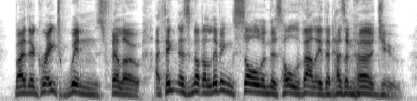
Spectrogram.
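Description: Using a put-on character voice, a man speaks at a fairly quick pace with fairly high pitch. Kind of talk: eloquent, formal.

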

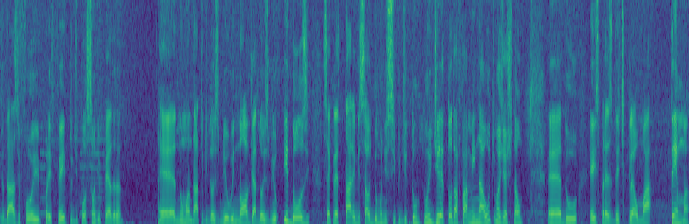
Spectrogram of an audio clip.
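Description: With ordinary pitch variation and a fairly slow pace, the speech is delivered in an ordinary speaking voice. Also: man, fairly high pitch for a man. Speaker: local TV reporter. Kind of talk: news reading, stand-up report. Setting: local TV broadcast. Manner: direct, friendly address to viewers.

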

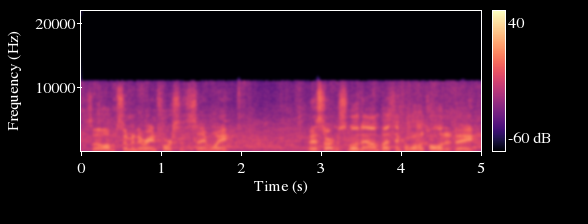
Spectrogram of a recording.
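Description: A man speaks with ordinary pitch variation. There is noticeable background noise behind him. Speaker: vlogger. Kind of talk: casual vlog chat. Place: street. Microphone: phone near.

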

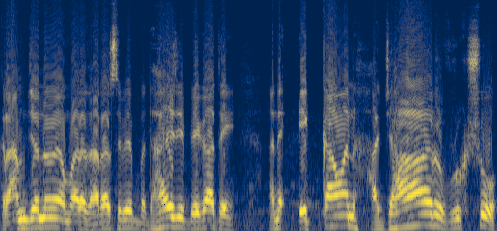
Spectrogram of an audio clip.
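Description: A man talks at a medium pitch with ordinary pitch variation. Noticeable background noise runs underneath. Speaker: state minister. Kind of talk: speech to reporters.

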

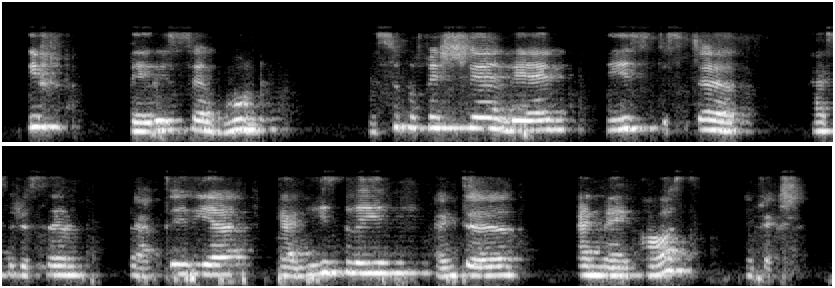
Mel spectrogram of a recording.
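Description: A somewhat breathy woman's voice at a very slow pace, with long, frequent pauses, ordinary pitch variation, audible room echo and light background noise. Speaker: microbiology teacher. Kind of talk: lecture. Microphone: webcam.

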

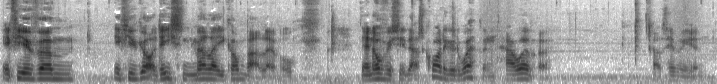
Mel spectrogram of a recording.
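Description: With noticeable background noise behind him, a man speaks at a very fast pace in a fairly high pitch. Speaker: gaming let's play host. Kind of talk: casual let's play commentary. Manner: casual, rambling, chatty.

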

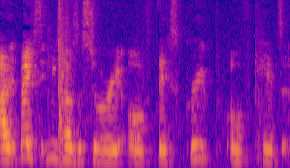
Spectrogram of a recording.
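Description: This woman has an English accent and a fairly high pitch. She talks at a moderate pace over light background noise. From England. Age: 20s. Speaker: book vlogger. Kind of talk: casual monologue. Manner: animated. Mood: cheerful, enthusiastic. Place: home room. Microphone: webcam.

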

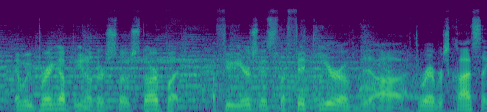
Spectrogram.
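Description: A man speaks with fairly even intonation in a plain, everyday voice. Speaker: color commentator. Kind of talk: live commentary. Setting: arena broadcast. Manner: uses many fillers.

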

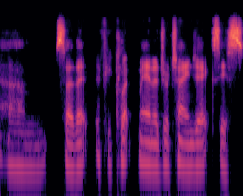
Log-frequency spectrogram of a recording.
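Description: A man with a New Zealand accent speaks at a fairly low pitch and a fairly slow pace in a monotone, flat intonation. The sound is dry with no echo, and the background is quiet. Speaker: digital library services manager; presenter. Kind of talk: presentation; tutorial. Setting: library talk streamed on Zoom. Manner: many filler sounds (um, uh). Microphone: headset.

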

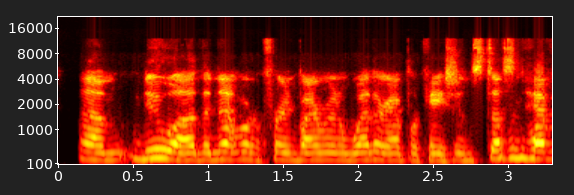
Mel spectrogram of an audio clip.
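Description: Over a quiet background, a woman talks at a fairly quick pace with a medium pitch and fairly even intonation. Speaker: extension professor, horticulture and pest management; university extension educator. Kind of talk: webinar lecture. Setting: video call webinar. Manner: fast talker. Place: home room. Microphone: webcam.

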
